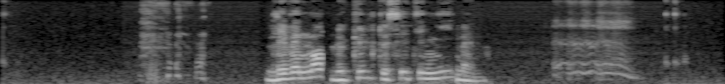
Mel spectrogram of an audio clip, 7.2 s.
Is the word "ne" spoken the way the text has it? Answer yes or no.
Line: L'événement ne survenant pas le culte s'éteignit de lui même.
no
